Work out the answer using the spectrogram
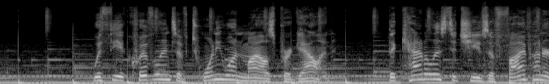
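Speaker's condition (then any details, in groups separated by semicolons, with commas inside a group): No condition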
